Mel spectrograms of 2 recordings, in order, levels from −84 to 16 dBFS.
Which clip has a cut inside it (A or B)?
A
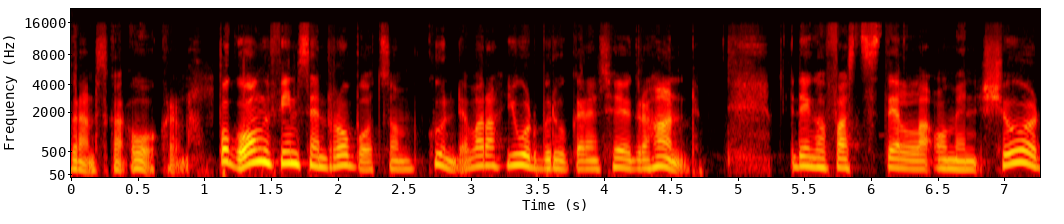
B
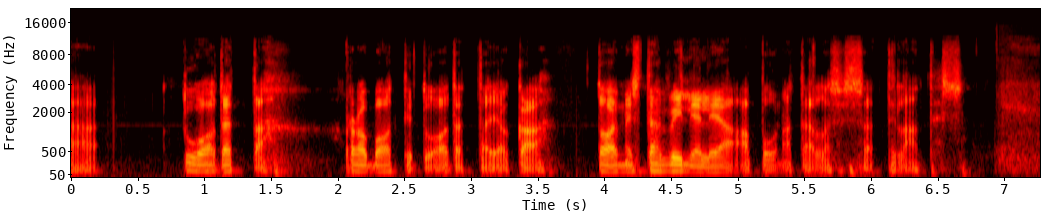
A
